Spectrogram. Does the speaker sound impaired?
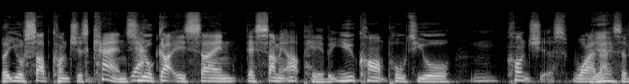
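No.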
